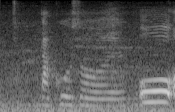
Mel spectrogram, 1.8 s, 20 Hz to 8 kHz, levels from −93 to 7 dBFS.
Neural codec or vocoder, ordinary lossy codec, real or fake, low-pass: none; none; real; none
